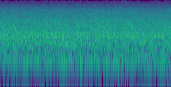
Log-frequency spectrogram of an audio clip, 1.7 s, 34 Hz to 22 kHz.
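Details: Refurbished Electrolux 4x4 vacuum after restoration, filters fitted, run without electronic hose so it goes straight to max: steady, even high rushing roar with no pulsing or rattles at full power.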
